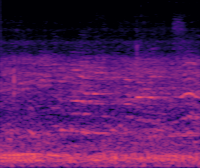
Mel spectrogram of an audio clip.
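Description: A motor scooter drives past.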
